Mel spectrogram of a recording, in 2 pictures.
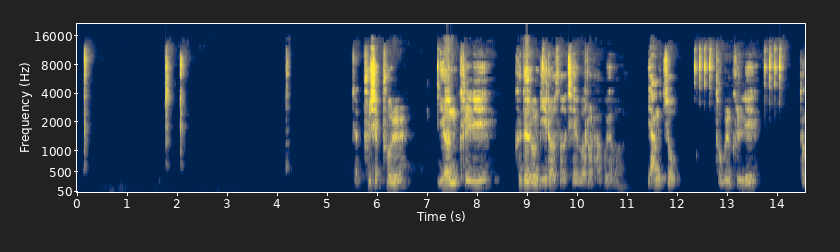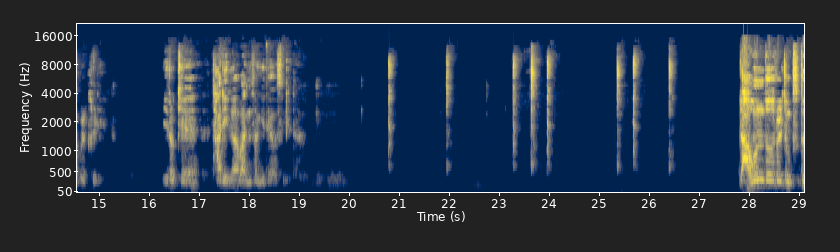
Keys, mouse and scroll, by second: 0.0-1.7 middle drag, 2.0-4.1 middle drag, 5.7 p, 7.1-9.2 drag, 12.3 click, 12.5 click, 13.7 click, 13.8 click, 20.7-21.8 middle drag, 23.2-23.5 shift+middle drag, 23.9-25.2 middle drag, 25.6-26.3 shift+middle drag, 27.1 middle click, 27.3 middle click, 27.4 middle click.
